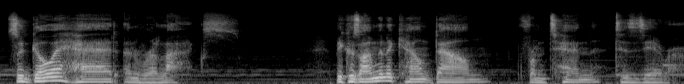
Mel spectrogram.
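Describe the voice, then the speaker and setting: A man leading a guided hypnosis as a slow, soothing countdown, pausing between short phrases. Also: on the low side, animated. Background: music.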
